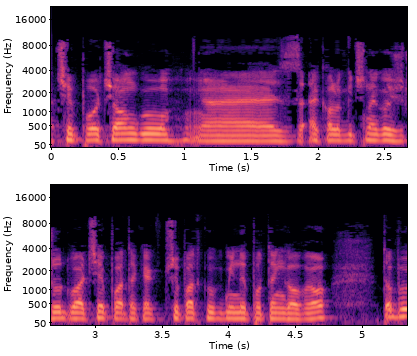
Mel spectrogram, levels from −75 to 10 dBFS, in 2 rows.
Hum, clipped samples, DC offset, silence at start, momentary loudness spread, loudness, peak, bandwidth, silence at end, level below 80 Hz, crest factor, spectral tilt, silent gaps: none; under 0.1%; under 0.1%; 0 s; 5 LU; -14 LUFS; -2 dBFS; 10.5 kHz; 0 s; -42 dBFS; 12 dB; -6 dB/octave; none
